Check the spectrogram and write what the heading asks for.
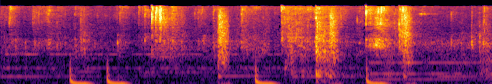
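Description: Background music with a steady beat: deep kick-drum hits about twice a second under held synth notes and sharp ticks.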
